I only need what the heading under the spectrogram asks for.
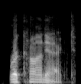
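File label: "reconnect", American English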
